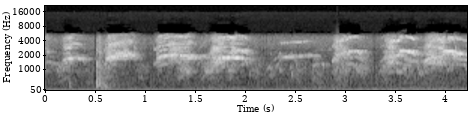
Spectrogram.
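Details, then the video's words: Puppies squealing loudly in a small room: shrill, rough squeaks in quick clusters, broken by two sharp clicks, with a faint low hum underneath. "Cute puppies barking and talking"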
